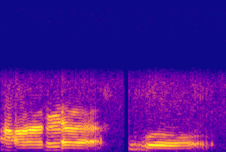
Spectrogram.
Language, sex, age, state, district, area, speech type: Hindi, male, 60+, Uttar Pradesh, Sitapur, rural, conversation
